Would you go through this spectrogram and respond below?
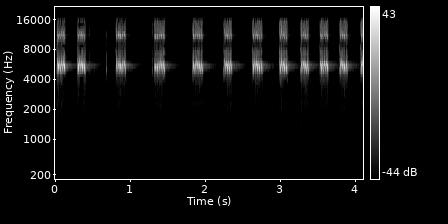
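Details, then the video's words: Chirping of a male cricket on a summer evening, high pulsed chirps at uneven intervals, at first sparse with longer gaps, then closer and steadier toward the end, with no background sound. "Cricket Chirping Sound Effect"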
